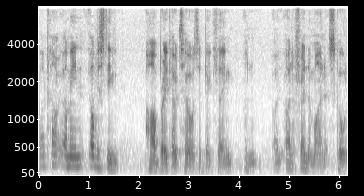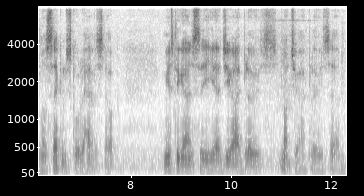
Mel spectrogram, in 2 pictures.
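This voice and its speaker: A man speaks at a moderate pace in a fairly low voice, his tone bright and sharp and his intonation lively. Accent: London. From London (West Hampstead), England. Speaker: retired rock and roll singer. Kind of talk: interview.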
